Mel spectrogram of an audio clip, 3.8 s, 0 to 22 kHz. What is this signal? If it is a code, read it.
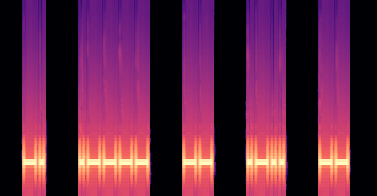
Morse code, heard as a keyed tone, about 30 wpm, spaced as for 17 wpm, 700 Hz. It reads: N1MLM
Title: USA Call Signs - 5 Characters - 3x Character Spacing - 30wpm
